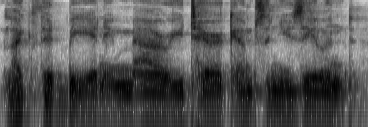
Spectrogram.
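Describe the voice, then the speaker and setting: A man's voice: rumbling low, completely flat delivery, a little fast, slightly rough, voice pushed down, heavily acted. A man voicing a dismissive male bushwalker mocking the news over a beer. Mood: scoffing. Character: scoffing male bushwalker, pub know-it-all.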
